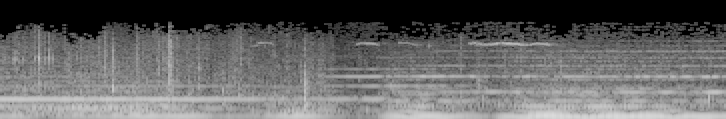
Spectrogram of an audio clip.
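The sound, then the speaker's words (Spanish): A horse-drawn cart sets off, with hoof clops and a few sharp knocks early on over a continuous deep, rumbling drone. “El carro se pone en marcha.”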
